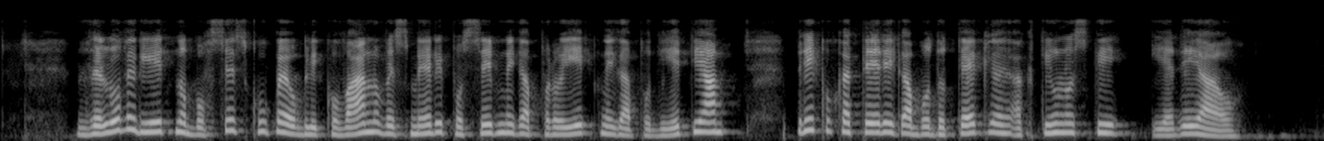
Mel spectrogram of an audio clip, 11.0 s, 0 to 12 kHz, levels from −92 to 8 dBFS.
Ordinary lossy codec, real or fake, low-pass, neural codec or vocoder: none; fake; 7.2 kHz; codec, 16 kHz, 2 kbps, FreqCodec, larger model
